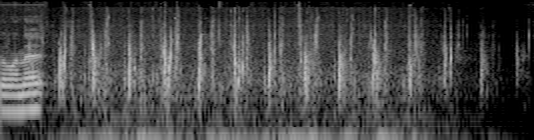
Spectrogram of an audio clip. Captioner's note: footsteps thudding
